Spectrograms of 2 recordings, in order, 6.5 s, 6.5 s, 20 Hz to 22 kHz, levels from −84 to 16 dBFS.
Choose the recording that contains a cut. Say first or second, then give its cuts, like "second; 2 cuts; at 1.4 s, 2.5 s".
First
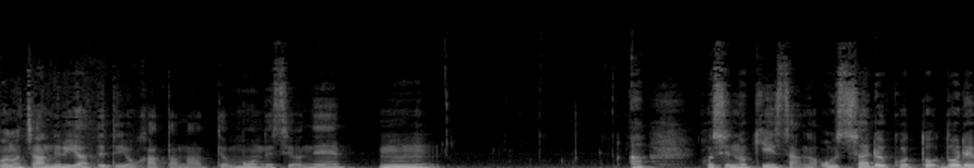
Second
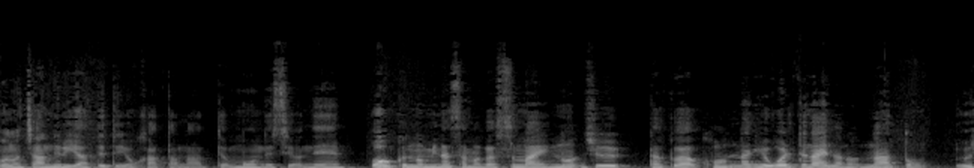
second; 2 cuts; at 2.4 s, 4.2 s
